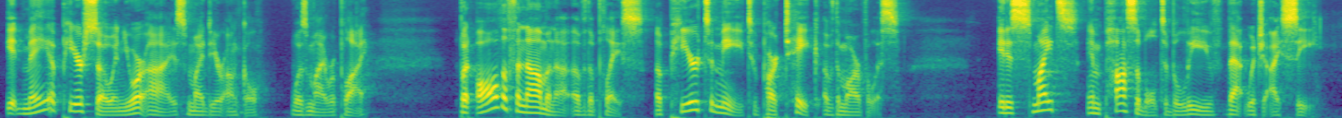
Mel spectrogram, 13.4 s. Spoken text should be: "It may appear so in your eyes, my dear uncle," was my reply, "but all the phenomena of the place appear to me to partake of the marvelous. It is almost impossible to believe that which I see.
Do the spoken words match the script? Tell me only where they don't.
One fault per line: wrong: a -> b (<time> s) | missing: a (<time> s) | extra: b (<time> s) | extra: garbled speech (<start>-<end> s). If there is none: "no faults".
wrong: almost -> smites (10.2 s)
